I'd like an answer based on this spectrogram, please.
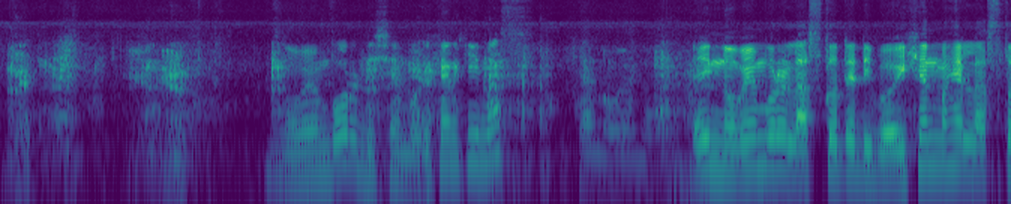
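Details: Pigs of Yorkshire and Hampshire breeds at an Assam pig farm squeal loudly. The calls are wavering, rising-and-falling cries that come in quick overlapping bursts. Rustling and faint voices are heard beneath them.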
